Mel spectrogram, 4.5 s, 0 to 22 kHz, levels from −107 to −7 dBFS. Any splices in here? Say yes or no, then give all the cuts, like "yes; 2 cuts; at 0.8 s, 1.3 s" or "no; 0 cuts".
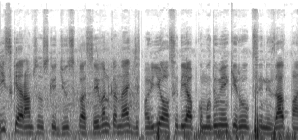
no; 0 cuts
